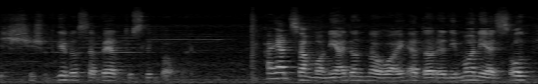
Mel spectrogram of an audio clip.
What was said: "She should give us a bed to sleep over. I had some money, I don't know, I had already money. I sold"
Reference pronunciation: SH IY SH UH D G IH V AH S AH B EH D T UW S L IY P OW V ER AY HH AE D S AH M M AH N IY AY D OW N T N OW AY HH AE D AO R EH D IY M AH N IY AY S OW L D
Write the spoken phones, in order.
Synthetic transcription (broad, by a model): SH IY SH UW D G IH V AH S AH B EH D T UW S L IY P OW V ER AY HH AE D S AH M M AH N IY AY D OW N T N OW AY HH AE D AO R EH D IY M AH N IY AY S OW L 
